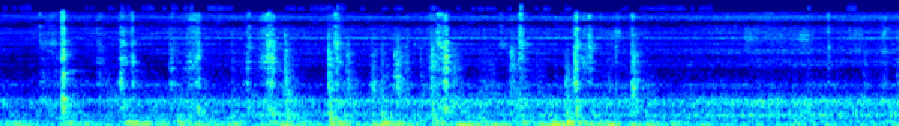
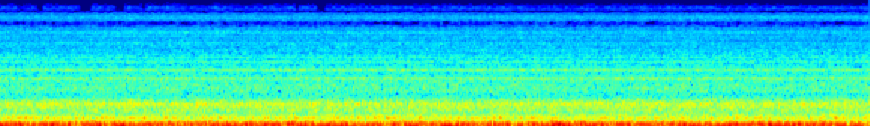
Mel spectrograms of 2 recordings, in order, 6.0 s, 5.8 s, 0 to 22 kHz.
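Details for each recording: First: Dry irregular squeaking chirps, about three a second, from an old Burnham gas boiler burner motor that is partly locked up and spins poorly, only starting sometimes despite power applied; motor judged bad. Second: Old Burnham gas-fired boiler after repair, first fire-up, about 76% efficiency with CO slightly climbing: steady deep burner roar, even, no surging, pulsing or rattles; running properly.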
